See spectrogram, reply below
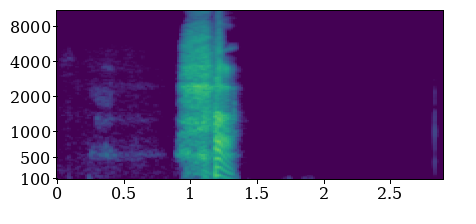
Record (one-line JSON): {"exhalation_length": "2.9 s", "exhalation_amplitude": 32768, "exhalation_signal_mean_std_ratio": 0.25, "survey_phase": "beta (2021-08-13 to 2022-03-07)", "age": "45-64", "gender": "Male", "wearing_mask": "No", "symptom_none": true, "smoker_status": "Never smoked", "respiratory_condition_asthma": false, "respiratory_condition_other": false, "recruitment_source": "REACT", "submission_delay": "2 days", "covid_test_result": "Negative", "covid_test_method": "RT-qPCR", "influenza_a_test_result": "Negative", "influenza_b_test_result": "Negative"}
